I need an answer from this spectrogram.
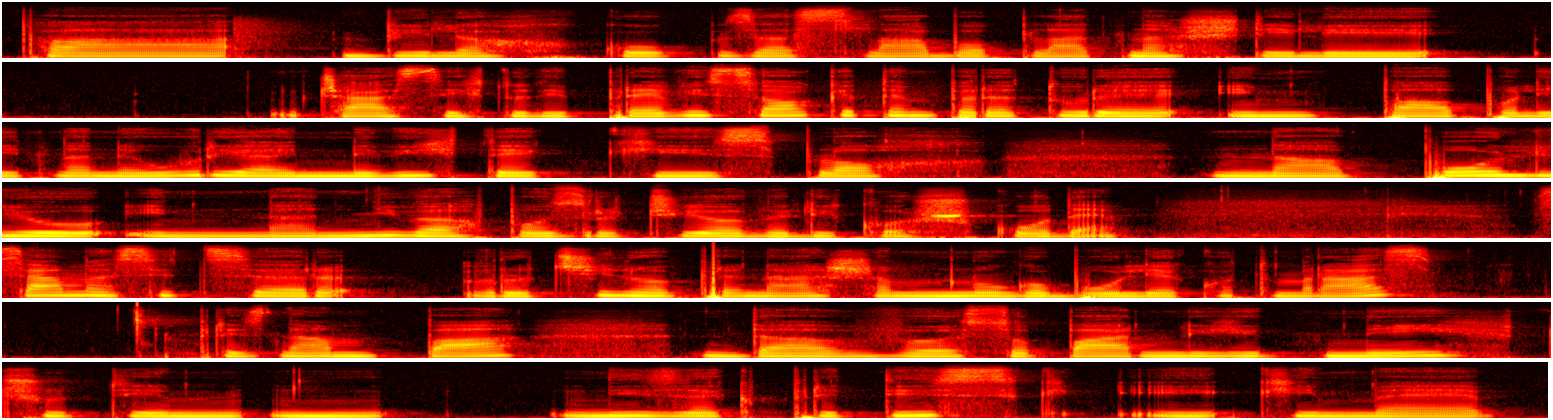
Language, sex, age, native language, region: Slovenian, female, 18-29, Slovenian, Gorenjska region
